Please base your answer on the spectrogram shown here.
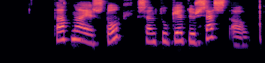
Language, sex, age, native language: Icelandic, male, 12, Icelandic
